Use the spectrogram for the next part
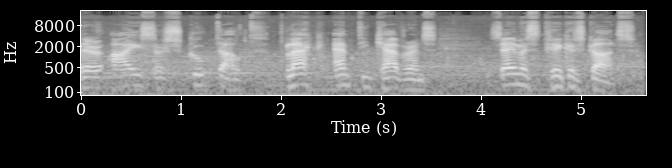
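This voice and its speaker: A man's voice: mid-range voice, slow pace, background noise, lightly acted. An actor playing a blunt, crude-tongued dockside watchman.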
